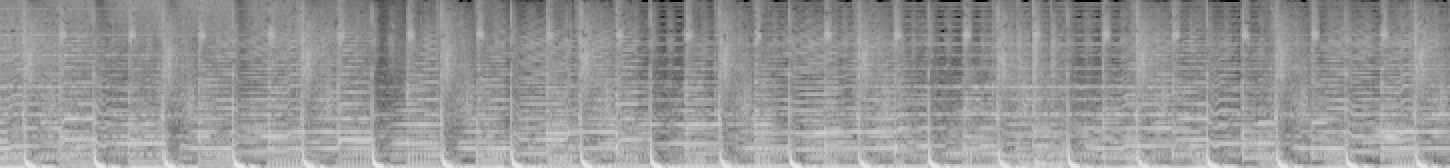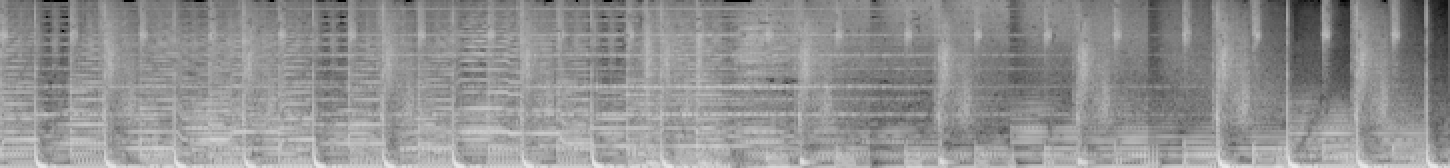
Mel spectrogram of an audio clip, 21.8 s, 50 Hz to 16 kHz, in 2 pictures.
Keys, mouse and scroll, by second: 3.2 click, 4.6-5.4 drag, 5.4 ctrl+z, 5.8 ctrl+click, 9.1 ctrl+d, 14.2 ctrl+z, 17.4 ctrl+shift+z, 17.9 ctrl+shift+click, 19.9 click.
